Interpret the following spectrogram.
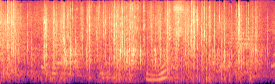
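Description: Plastic snack bag crinkling while corn sticks are tipped out of it into a plastic lunchbox, a dense crackle throughout.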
